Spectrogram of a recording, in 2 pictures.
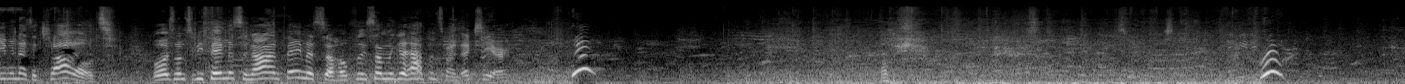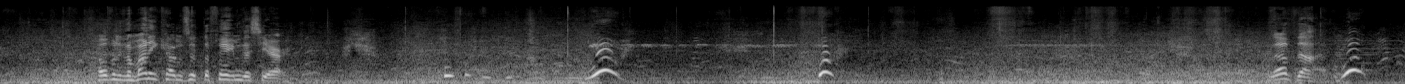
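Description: A crowd of people chatters and calls out nearby outdoors.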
